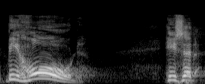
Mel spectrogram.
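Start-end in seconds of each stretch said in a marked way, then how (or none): 0.0-0.8 Behold called loud and high; proclaimed. Shown as a demonstration. Preacher demonstrates idou, calling it out loudly. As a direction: announce it. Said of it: "but idou, he says".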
